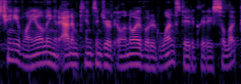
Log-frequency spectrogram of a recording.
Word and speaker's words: Kinzinger: Cheney and Kininger uh Kininger have each faced backlash for highrofile criticism of Trump. Okay, it's pronounced Kinzinger. Kinzinger.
